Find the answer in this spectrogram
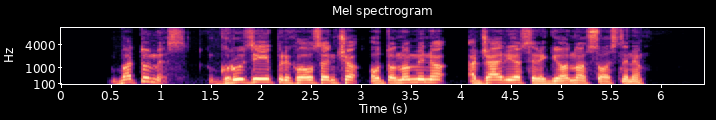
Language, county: Lithuanian, Telšiai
